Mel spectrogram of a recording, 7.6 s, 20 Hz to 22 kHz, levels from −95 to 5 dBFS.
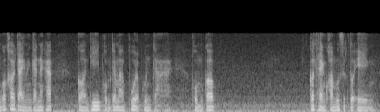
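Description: From start to finish the speech sounds dull and muffled, with nothing above about 6.5 kHz, and a gurgling, granular roughness runs through it as upper frequencies flicker in and out. The likely cause is MP2 compression at a low bitrate, perhaps around 48 kbps. With so few bits to share across its sub-bands, the encoder switches the upper bands off entirely and quantises the remaining ones coarsely, producing that familiar low-rate digital-radio texture.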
